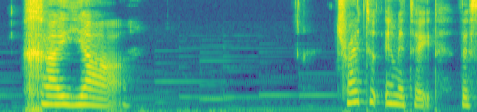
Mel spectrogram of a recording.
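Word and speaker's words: חיה: It is chaya. Chaya. Try to imitate this sound. If you are not used to pronouncing ch, try to imitate it. Try to practice.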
